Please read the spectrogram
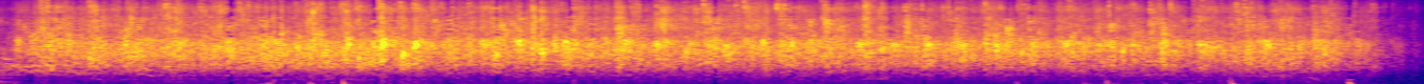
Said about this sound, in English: There was a standing ovation.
